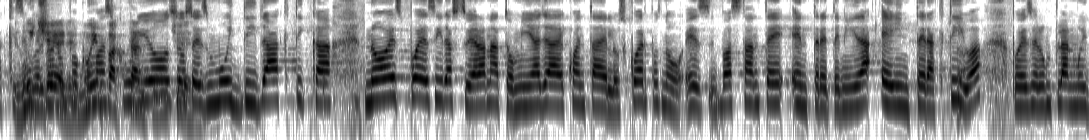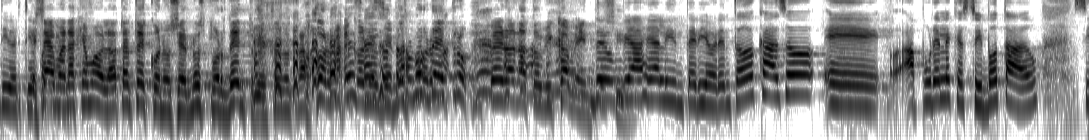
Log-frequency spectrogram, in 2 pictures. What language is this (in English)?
Spanish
